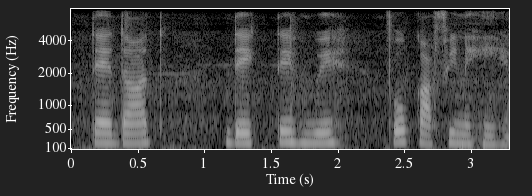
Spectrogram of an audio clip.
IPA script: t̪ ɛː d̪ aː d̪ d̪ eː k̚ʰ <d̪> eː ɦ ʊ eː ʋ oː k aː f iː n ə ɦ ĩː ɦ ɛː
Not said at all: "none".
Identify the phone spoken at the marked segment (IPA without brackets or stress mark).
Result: t̪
